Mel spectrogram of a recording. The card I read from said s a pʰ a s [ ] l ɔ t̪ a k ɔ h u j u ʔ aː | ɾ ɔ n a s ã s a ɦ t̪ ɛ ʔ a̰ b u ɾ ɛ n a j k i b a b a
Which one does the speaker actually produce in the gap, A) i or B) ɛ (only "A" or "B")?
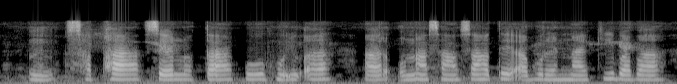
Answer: B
